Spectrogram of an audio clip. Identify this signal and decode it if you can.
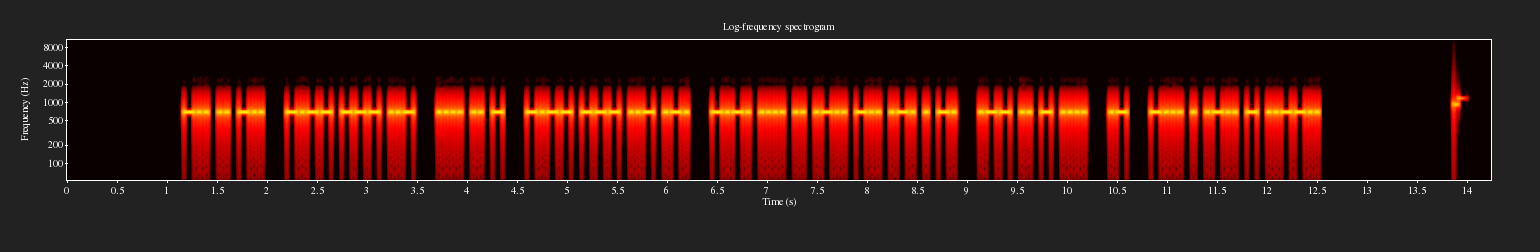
Morse code, heard as a keyed tone, about 34 wpm, 700 Hz. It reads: DID YOU HIT YOUR CHILDREN WITH A BELT?
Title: Sentences from Top 1400 Words 35wpm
